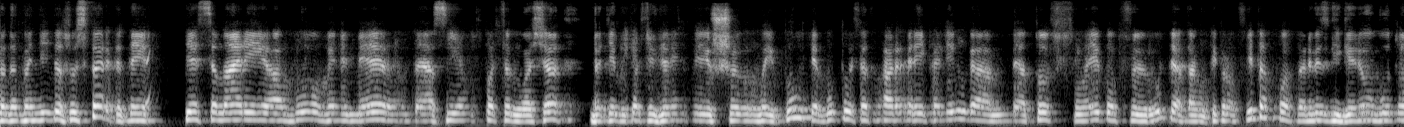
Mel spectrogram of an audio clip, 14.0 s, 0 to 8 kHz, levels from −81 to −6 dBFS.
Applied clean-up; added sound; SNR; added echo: neural mask model DeepFilterNet 3.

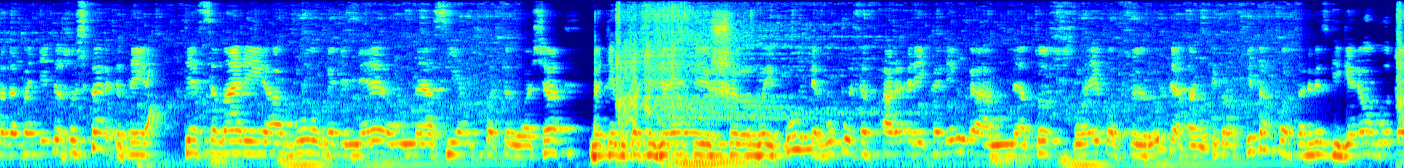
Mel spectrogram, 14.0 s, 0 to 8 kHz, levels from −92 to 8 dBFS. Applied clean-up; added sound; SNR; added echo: classical method WPE with log-MMSE.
